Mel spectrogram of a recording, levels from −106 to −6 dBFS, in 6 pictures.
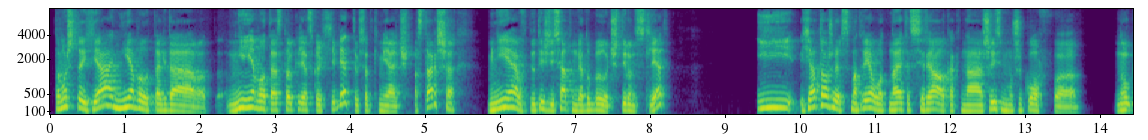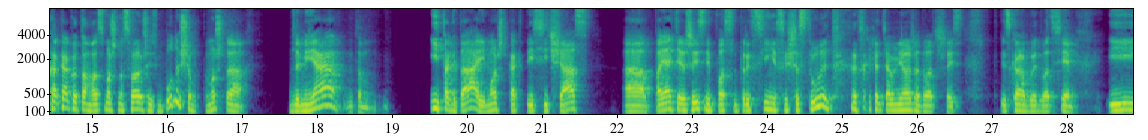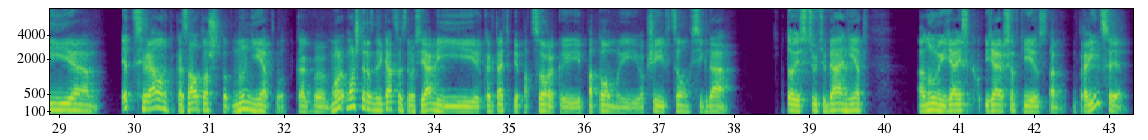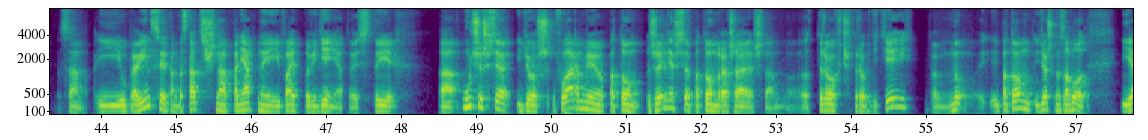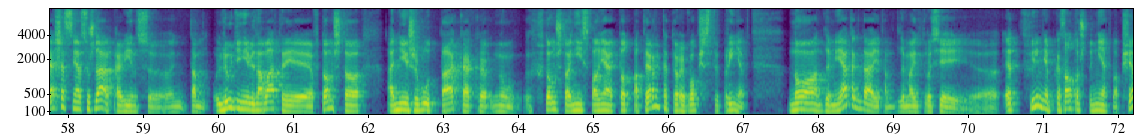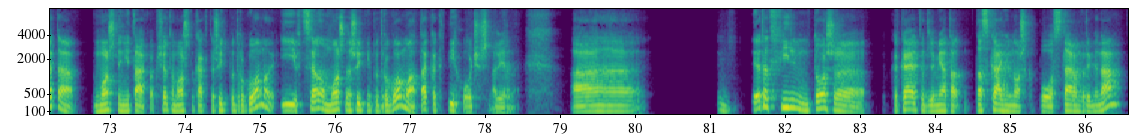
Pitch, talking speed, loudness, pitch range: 125 Hz, 160 wpm, -20 LUFS, 115-145 Hz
